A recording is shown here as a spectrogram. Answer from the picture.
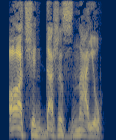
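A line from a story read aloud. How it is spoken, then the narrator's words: Snapped retort. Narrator (Russian): огрызнулась толстушка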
